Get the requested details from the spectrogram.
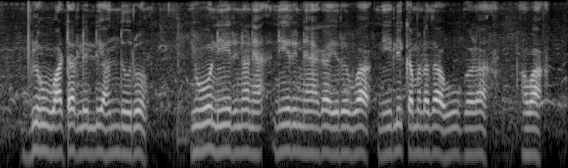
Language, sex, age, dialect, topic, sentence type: Kannada, male, 60-100, Northeastern, agriculture, statement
